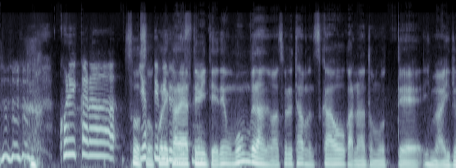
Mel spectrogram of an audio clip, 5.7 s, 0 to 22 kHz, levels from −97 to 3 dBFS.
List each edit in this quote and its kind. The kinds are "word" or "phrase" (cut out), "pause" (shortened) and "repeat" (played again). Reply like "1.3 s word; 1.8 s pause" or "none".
none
